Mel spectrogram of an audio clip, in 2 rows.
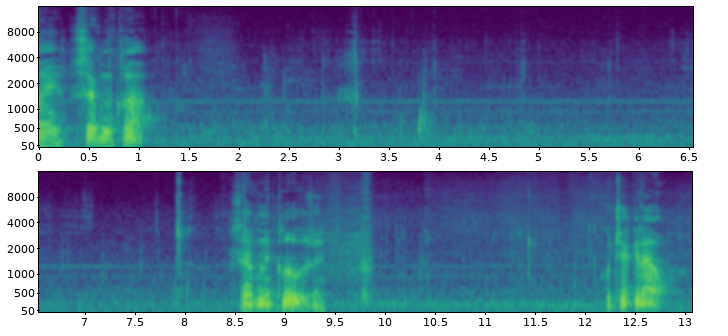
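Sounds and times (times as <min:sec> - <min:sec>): person chewing food: 0:01.2 - 0:08.5, 0:09.5 - 0:12.2.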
